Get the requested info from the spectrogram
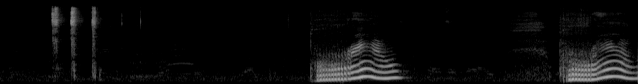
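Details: A cute little kitty gives two drawn-out, wavering meows that rise and fall in pitch, each about a second long, after a few short sharp taps; a person's voice speaks softly to it nearby.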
